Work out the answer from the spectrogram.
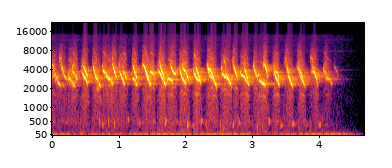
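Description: Bird chirping in a fast, even series of short down-slurred notes, about nine a second, fading away near the end.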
